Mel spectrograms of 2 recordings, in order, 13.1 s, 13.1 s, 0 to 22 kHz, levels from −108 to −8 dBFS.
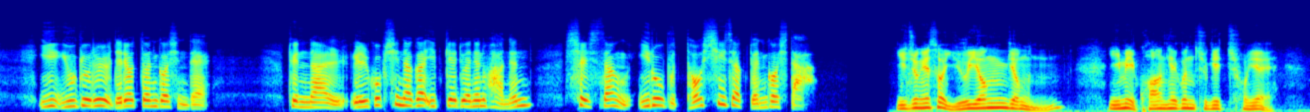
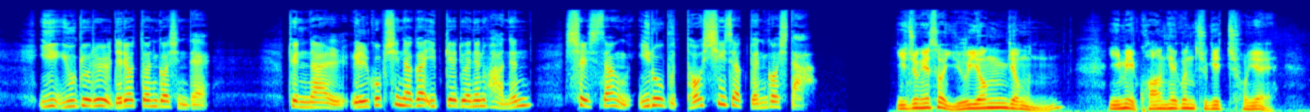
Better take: second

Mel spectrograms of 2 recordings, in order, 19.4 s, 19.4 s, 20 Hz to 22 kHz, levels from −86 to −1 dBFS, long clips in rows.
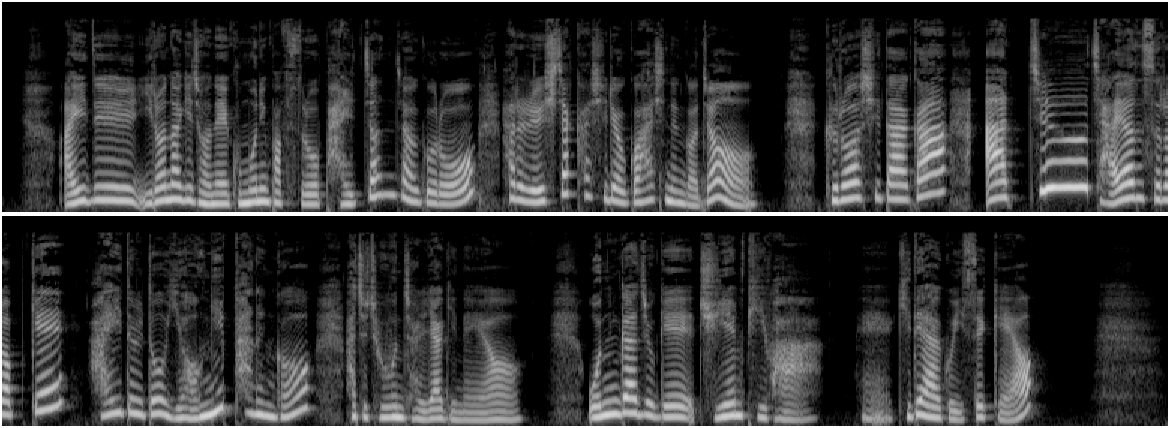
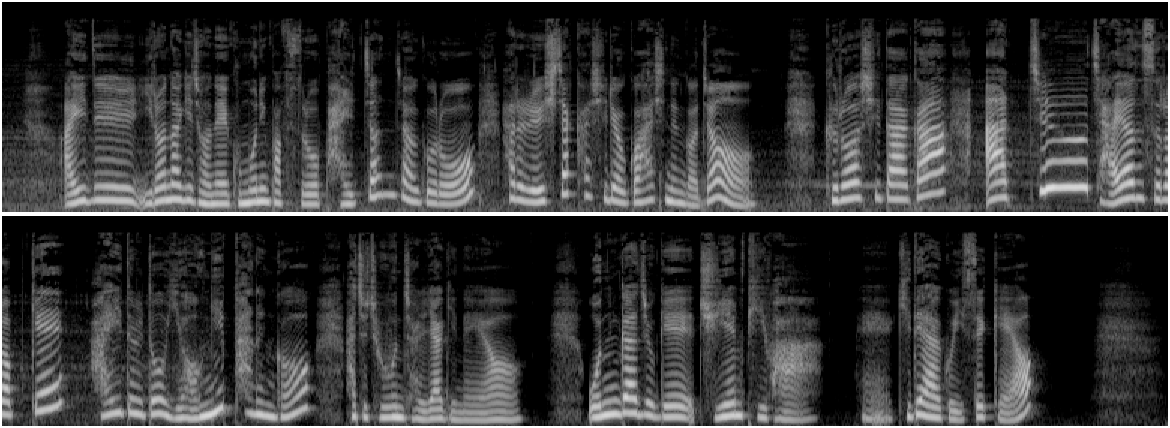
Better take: first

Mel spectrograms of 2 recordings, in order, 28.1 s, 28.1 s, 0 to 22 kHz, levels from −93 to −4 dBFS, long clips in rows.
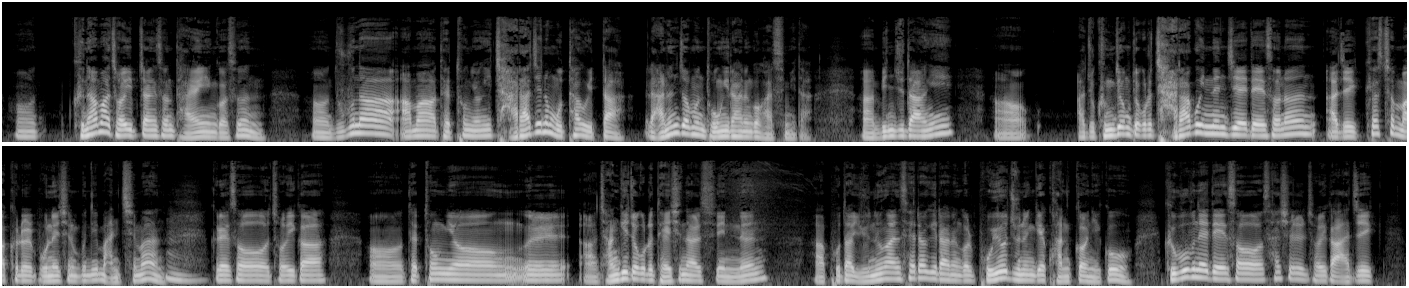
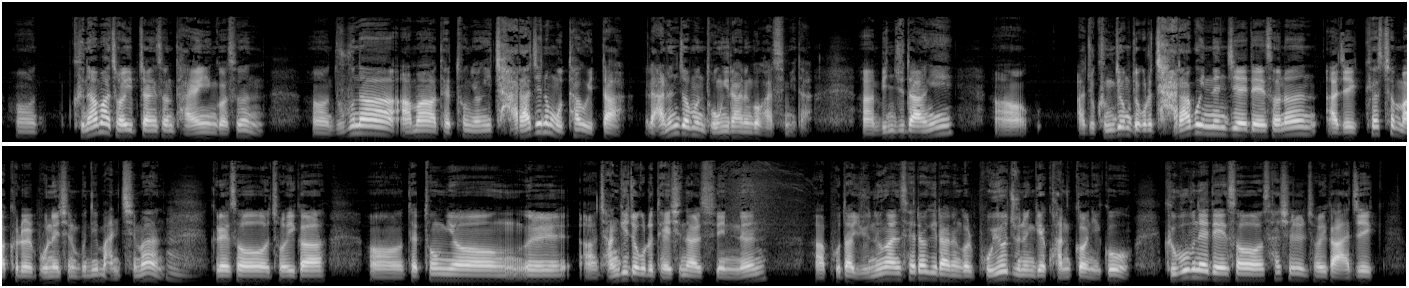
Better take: first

